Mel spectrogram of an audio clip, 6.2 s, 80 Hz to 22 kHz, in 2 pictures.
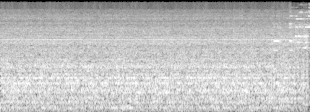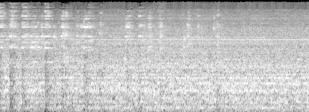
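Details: Beckett oil burner reported starting rough about 5 months after service, old ignition transformer from around 2000, now lighting and running with a steady even flame roar, no puffing or rumble; starting nicely, spark still good.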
